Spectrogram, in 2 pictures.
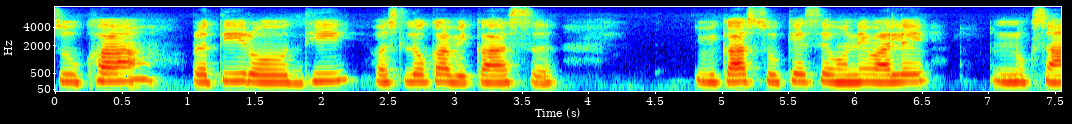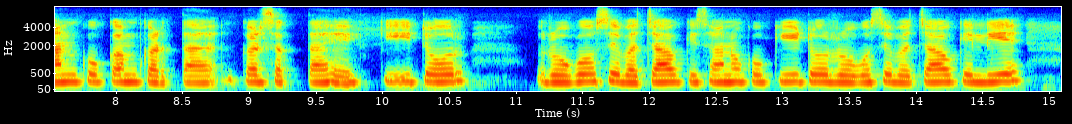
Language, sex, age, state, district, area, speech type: Hindi, female, 45-60, Madhya Pradesh, Ujjain, urban, spontaneous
